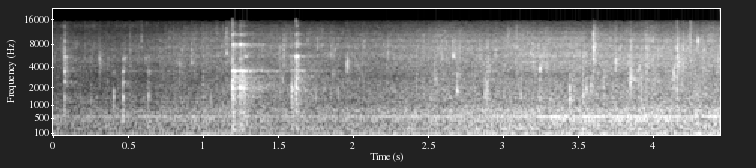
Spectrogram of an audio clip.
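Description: Sliced shallots and garlic sizzling in hot oil in a frying pan, the sizzle growing steadily louder as they fry, with a couple of sharp clicks about a second in as a spatula stirs them in the pan.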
